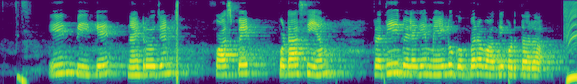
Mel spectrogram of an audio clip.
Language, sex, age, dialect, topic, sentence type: Kannada, female, 18-24, Central, agriculture, statement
